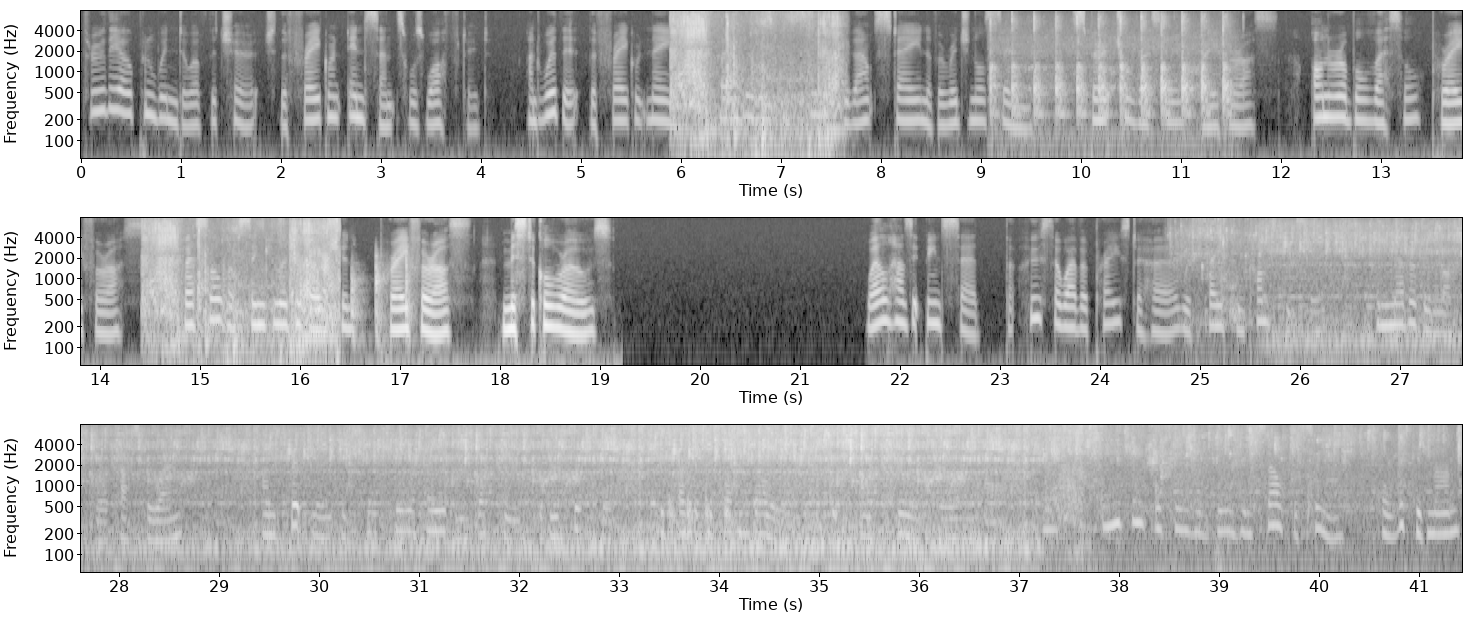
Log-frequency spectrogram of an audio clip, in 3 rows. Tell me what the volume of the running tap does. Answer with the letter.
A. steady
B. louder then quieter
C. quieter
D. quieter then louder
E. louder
B.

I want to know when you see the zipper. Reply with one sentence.
You can hear the zipper from 5.8 to 7.7 s, from 14.4 to 16.4 s and from 37.2 to 37.9 s.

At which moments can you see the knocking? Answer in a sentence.
The knocking can be heard from 9.1 to 11.7 s, from 15.8 to 17.2 s and from 33.5 to 34.1 s.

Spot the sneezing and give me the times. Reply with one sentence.
You can't hear the sneezing here.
